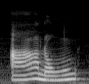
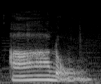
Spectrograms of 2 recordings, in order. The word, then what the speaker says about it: Ahnung: etwas Luft ausstoßen keine das Wort Ahnung ist besonders interessant es beginnt mit einem langen a bei diesem Vokal solltest du den Mund möglichst weit aufmachen Ahnung nur so wird er richtig Deutsch klingen das Wort Ahnung endet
